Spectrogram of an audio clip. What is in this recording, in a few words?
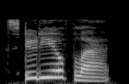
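"studio flat", English, uk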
